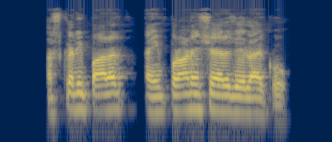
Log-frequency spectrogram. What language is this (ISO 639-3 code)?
snd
